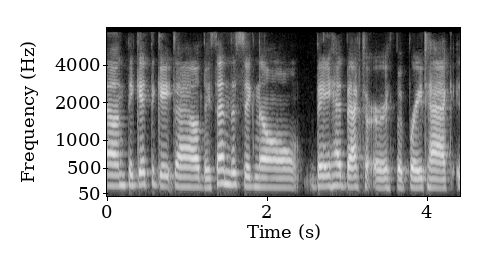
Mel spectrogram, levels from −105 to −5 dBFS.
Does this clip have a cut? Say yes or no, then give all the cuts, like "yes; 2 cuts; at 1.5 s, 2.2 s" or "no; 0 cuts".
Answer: no; 0 cuts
